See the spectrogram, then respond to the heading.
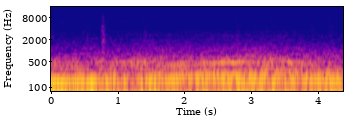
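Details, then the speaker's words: Toyota Sequoia V8 on test drive after addressing a coil pack with a previous owner's wiretap on it: smooth even engine note, no stumble; misfire fixed, no check engine light, coolant steady at 195 degrees. "kind of hard to tell to be honest I think I fixed it it feels much smoother oh yeah she's on all right now for sure"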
